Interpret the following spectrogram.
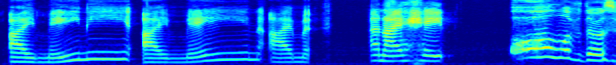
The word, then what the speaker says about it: Imane: like in English okay in French you read it and it's just Iman but in English I am a and E it's like i mean ii i mean i'm and i hate all of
